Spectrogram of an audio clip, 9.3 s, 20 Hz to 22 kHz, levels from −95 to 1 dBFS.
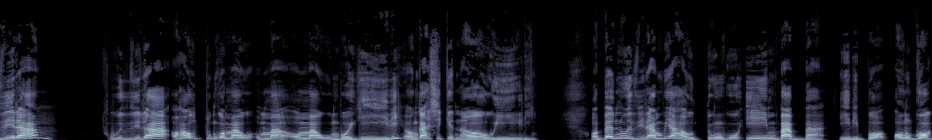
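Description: No technical faults can be heard anywhere in the speech, so there is nothing to place in time order.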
